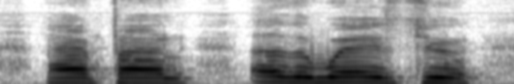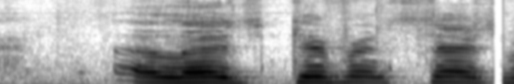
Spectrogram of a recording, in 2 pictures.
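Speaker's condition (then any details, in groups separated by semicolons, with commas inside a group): Traumatic brain injury; speech affected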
